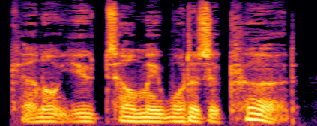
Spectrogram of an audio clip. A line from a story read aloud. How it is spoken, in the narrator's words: I asked at last in a quiet, earnest voice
